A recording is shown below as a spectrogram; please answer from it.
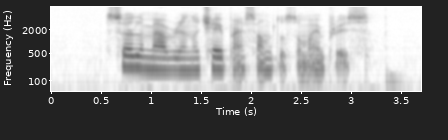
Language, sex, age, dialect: Faroese, female, 15-35, Norðuroyggjar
